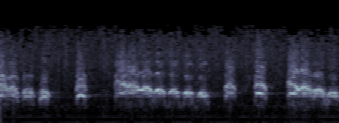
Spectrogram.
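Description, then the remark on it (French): A man imitates a dog with a nasal run of yaps and barks, some short and sharp, others drawn out into whiny howls, in an uneven rhythm, on an Edison record of animal cries remembered from a visit to the Jardin des Plantes. “Mesdames et messieurs, voici les quelques cris d'animaux que j'ai pu retenir en faisant une visite au jardin des plantes. Voici d'abord le chien.”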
